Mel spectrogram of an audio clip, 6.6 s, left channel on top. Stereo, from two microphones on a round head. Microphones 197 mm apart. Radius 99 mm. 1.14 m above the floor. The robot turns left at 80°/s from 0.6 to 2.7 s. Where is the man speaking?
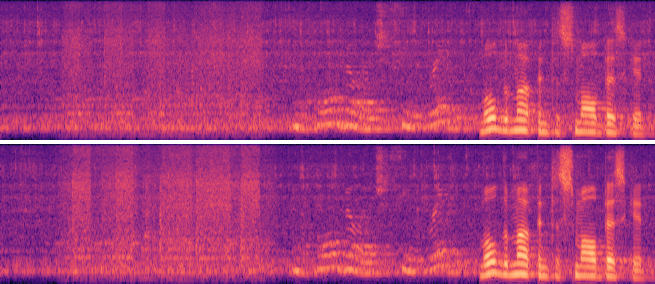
30° right (ahead or behind), 0.7 m.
